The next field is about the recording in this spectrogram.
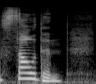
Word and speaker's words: Southern: N-O-R-T-H-E-R-N 那么南方的英文是 S-O-U-T-H-E-R-N 要注意发音，很多人有可能读成 Southern, 但是正确的发音是 Southern, Southern OU 字母组合读成了啊这样的声音。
